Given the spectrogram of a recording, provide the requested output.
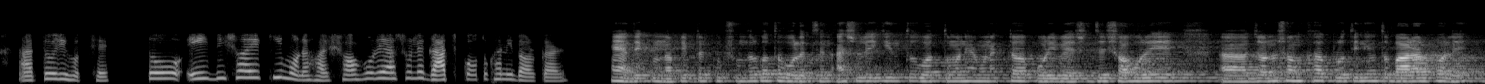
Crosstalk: none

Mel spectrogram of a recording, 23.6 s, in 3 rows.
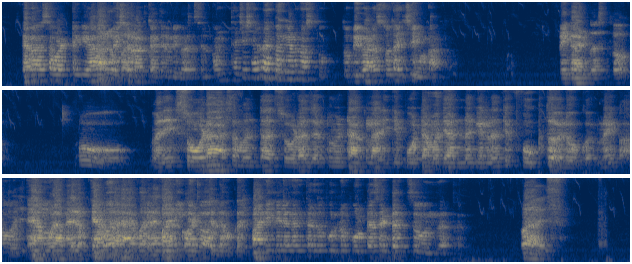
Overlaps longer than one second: present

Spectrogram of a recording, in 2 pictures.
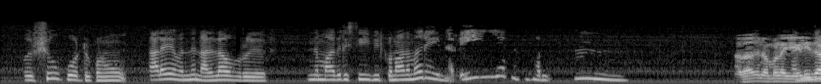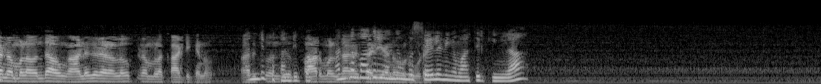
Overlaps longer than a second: present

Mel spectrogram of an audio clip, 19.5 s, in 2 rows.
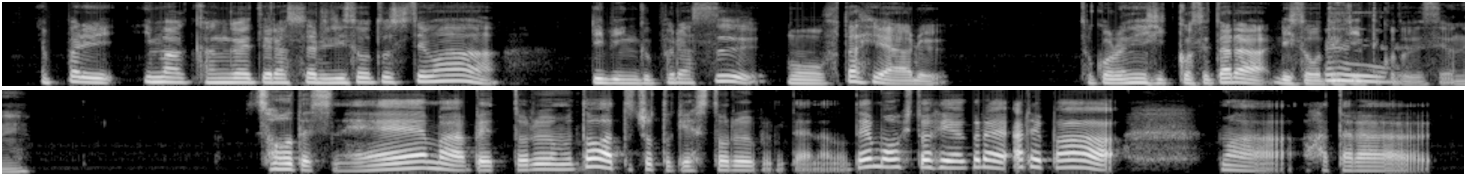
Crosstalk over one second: none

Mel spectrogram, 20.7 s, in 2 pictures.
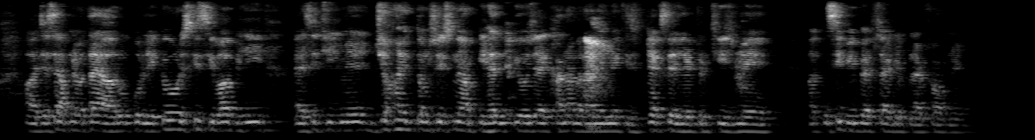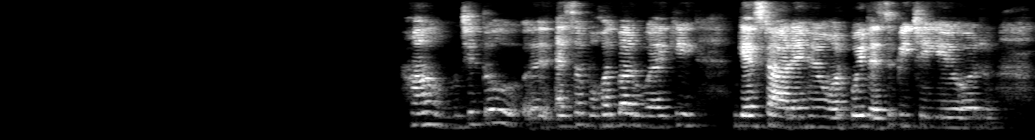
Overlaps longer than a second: none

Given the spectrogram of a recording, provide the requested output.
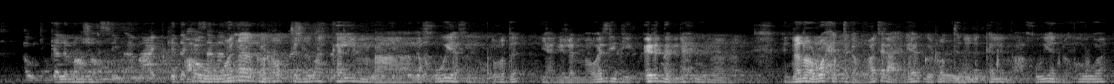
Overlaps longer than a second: present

